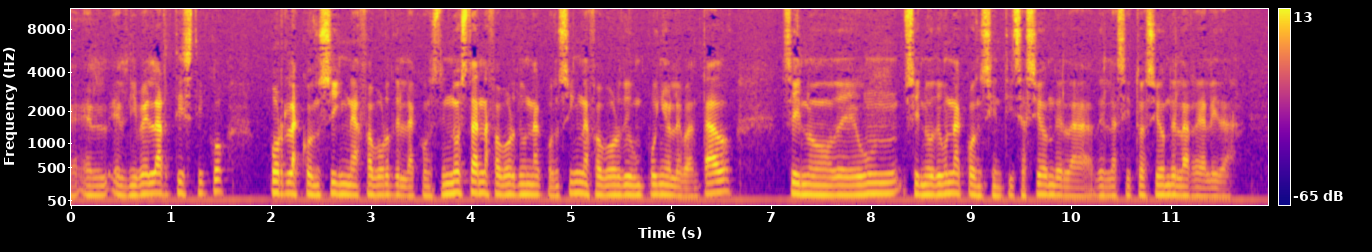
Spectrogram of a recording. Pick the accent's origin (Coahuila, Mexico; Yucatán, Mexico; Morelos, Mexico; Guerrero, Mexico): Coahuila, Mexico; Saltillo; Sí, sigo siendo de Saltillo, soy muy norteño en muchos aspectos.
